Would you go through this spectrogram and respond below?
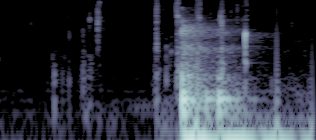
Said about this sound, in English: Let me have a sip of coffee.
